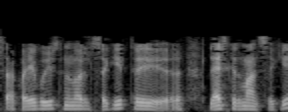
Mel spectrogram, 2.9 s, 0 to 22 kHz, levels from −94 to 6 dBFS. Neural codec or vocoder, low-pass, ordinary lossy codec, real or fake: codec, 16 kHz, 8 kbps, FunCodec, trained on LibriTTS, 25 frames a second; 7.2 kHz; MP3, 24 kbps; fake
